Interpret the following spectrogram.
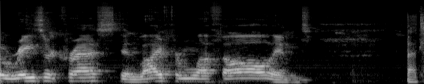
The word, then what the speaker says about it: Lothal: All your other shows like Radio Razor Crest and Live from Lothal and That's how it's pronounced, yeah.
